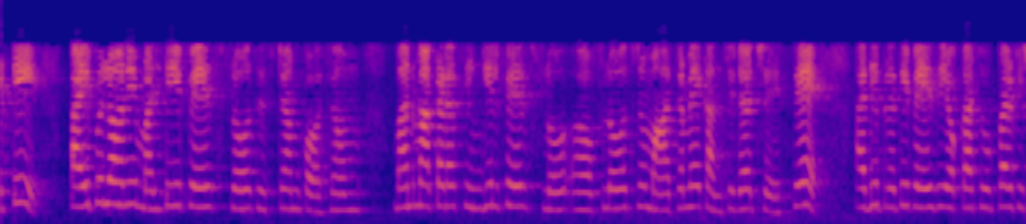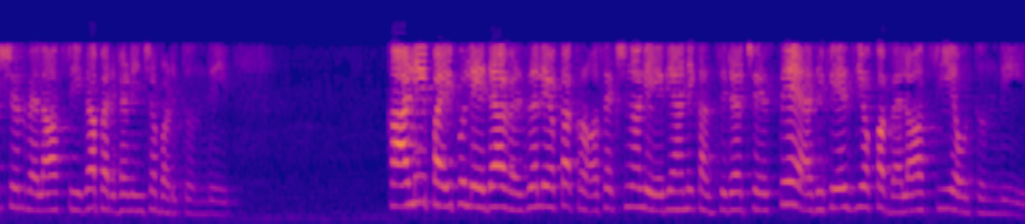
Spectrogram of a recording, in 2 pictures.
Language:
Telugu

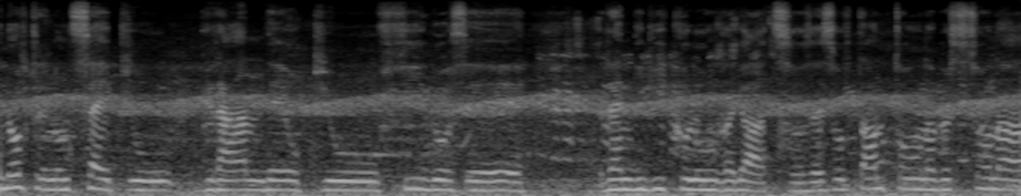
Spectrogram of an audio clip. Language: Italian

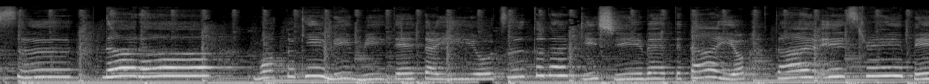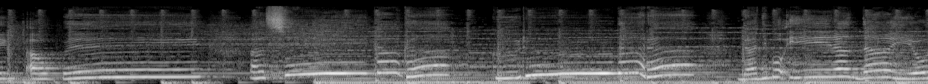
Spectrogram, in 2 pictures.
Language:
Japanese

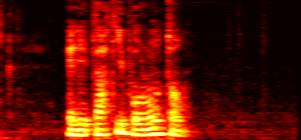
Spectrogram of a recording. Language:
French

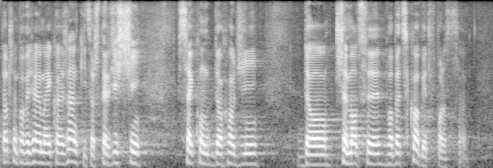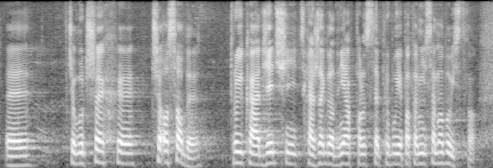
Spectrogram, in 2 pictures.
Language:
Polish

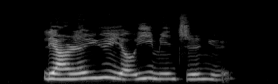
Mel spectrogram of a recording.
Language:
Chinese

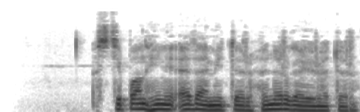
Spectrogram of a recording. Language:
Bashkir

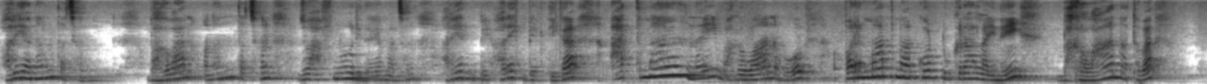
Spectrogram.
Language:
Nepali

